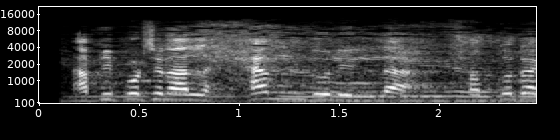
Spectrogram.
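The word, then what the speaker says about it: الحمد لله: আপনি পড়ছেন আলহামদুলিল্লাহ শব্দটা কি আলহামদুলিল্লাহ এই হা এর মাখরাজ কোথায় কন্ঠনালী মাঝখান থেকে এখান থেকে আপনি উচ্চারণ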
